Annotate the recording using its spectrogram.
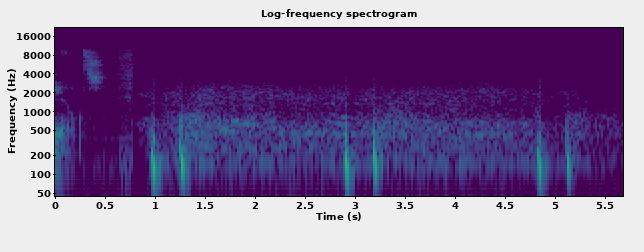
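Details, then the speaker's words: Simulated reconstruction of Hitler's heartbeat: slow, paired beats over a low hum, an abnormal rhythm attributed to syphilitic heart disease with aortic aneurysm, aortic valve regurgitation and an altered second heart sound. "így hangzott hitler szívverése sajátos rendellenes dobogás amely szifiliszes szívbetegséget jelez"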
